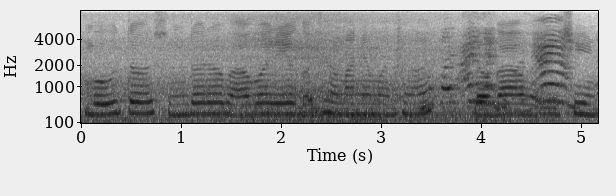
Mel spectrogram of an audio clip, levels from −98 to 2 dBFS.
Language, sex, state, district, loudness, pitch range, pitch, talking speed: Odia, female, Odisha, Malkangiri, -16 LUFS, 245-265 Hz, 250 Hz, 80 wpm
